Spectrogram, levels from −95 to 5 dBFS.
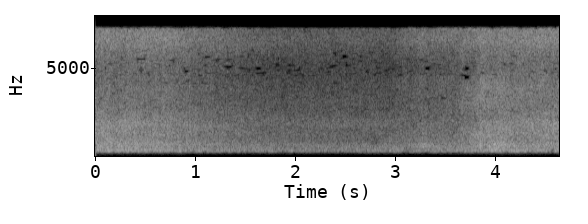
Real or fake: fake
